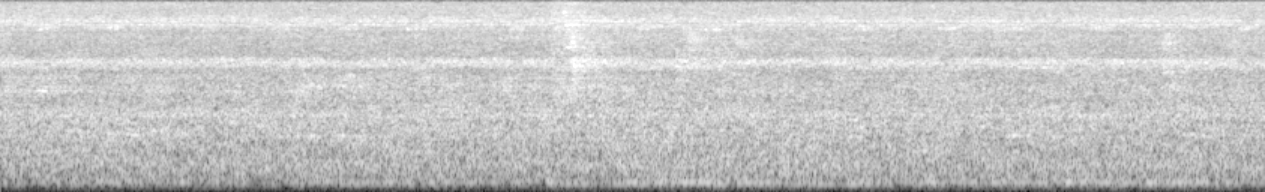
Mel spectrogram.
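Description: Steady faint hiss of room tone and recording noise, with no distinct sound event.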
